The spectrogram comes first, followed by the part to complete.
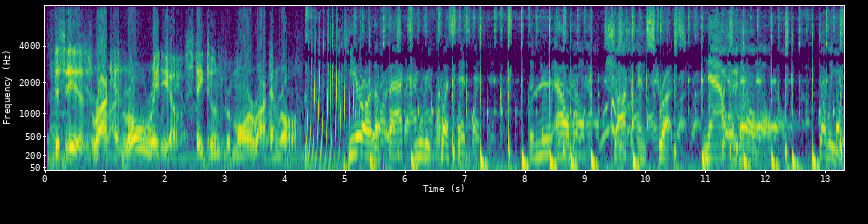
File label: Advertisement; kalx; KALX Live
